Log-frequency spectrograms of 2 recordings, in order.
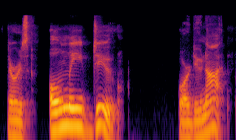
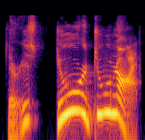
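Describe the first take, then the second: First: It is said in his normal voice. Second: It is said in a Yoda impression.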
